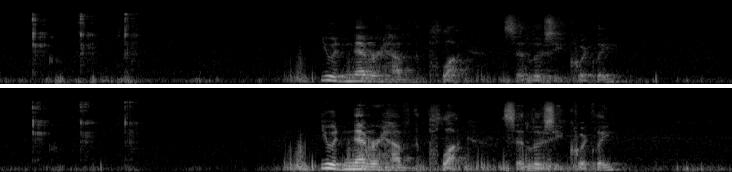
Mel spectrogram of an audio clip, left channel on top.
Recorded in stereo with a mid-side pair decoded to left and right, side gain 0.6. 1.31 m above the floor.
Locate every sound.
0.3 s chewing: 25° left, 10 m
3.2 s a man speaking: 45° right, 2.0 m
